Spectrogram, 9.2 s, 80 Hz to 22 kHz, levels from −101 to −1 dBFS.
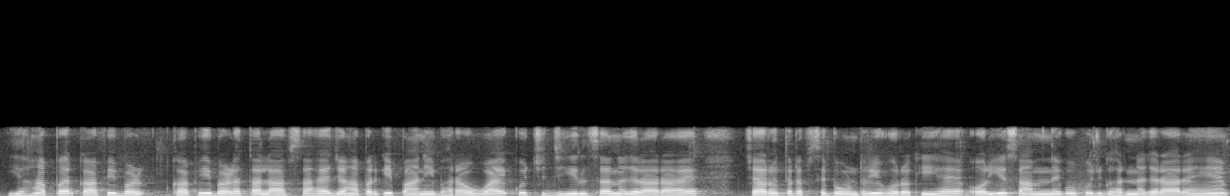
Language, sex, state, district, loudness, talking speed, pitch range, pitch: Hindi, female, Chandigarh, Chandigarh, -14 LUFS, 260 wpm, 195-215 Hz, 200 Hz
